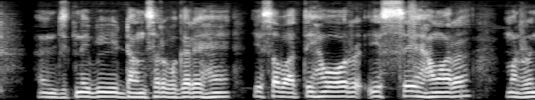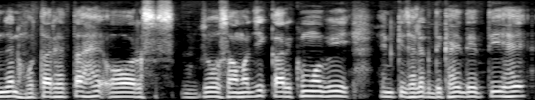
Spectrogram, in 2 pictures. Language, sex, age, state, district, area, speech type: Hindi, male, 30-45, Madhya Pradesh, Betul, rural, spontaneous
